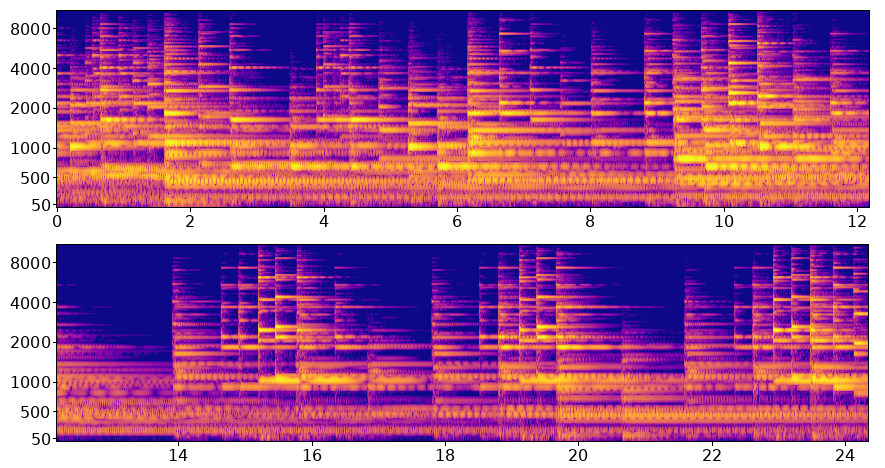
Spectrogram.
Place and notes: Carillon de l'abbatiale de St-Amand-les-Eaux - Abbatiale de St-Amand-les-Eaux
Abbatiale de St-Amand-les-Eaux
Carillon "The Final Countdown"
Maître carillonneur : Charles Dairay
Hauts-de-France, France métropolitaine, France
